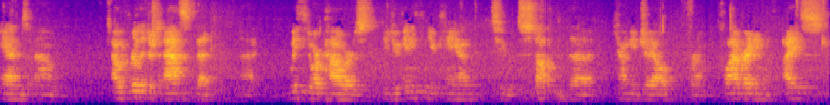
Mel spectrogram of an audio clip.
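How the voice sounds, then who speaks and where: A man with a very bright, sharp voice makes a sincere plea during public comment. The sound is distant and echoey, with faint noise behind. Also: mid-range voice, fairly even intonation, moderate pace. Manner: sincere, pleading. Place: public meeting hall.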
